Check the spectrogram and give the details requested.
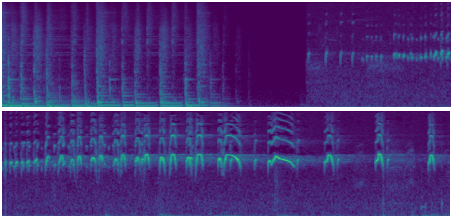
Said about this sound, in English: Quick, can anyone identify the bird making that sound? It's called the oyster catcher, and we're going to learn a lot more about them this hour, along with many other birds, shorebirds, raptors, and the like.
